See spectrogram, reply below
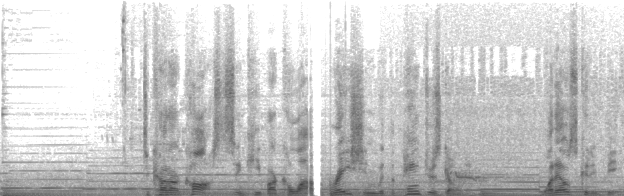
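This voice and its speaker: A man voicing a glib, cowardly and defensive gang leader in a video game, theatrical and quick to swing between bluster and appeasement. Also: fairly high pitch, lively intonation. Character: shifty male gang leader posing as an exile, cowardly and defensive. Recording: loud game music underneath.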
